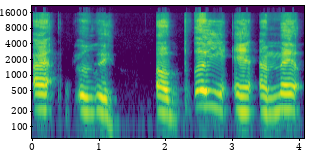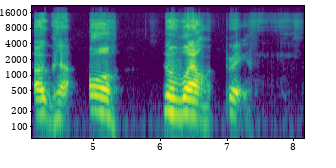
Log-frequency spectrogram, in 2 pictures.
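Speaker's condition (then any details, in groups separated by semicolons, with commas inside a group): Cerebral palsy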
